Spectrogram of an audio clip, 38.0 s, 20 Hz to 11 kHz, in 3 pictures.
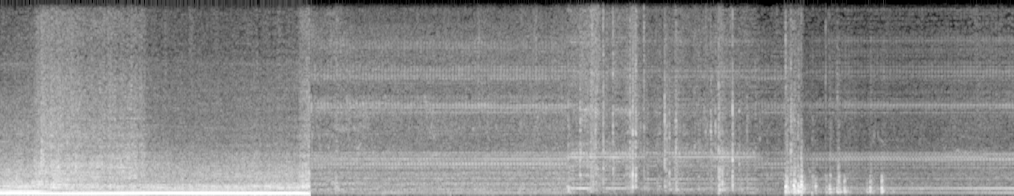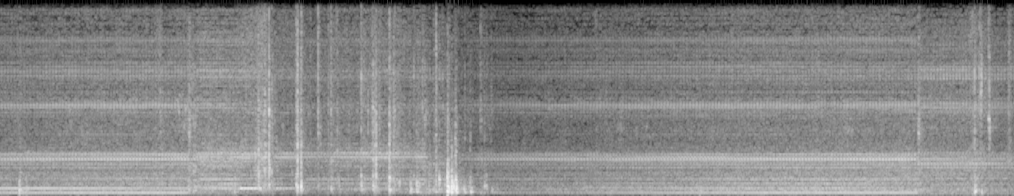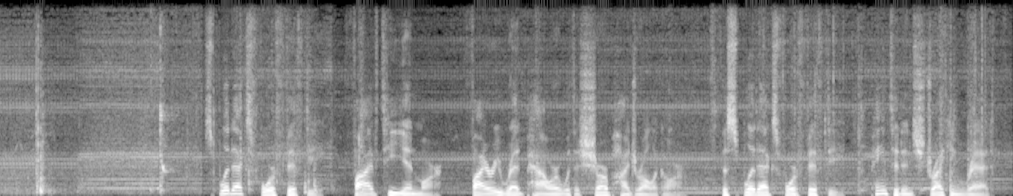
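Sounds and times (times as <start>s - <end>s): hydraulic machine whining: 0.0s - 4.5s, 22.4s - 30.1s, 30.7s - 38.0s.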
